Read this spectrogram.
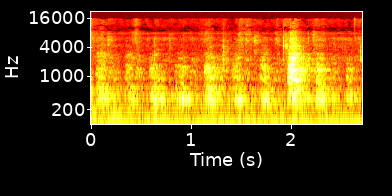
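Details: Japanese Akita dog panting in quick rhythmic breaths, about four per second, steady throughout, with a person nearby talking in Persian about going to the park.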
